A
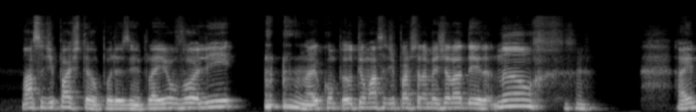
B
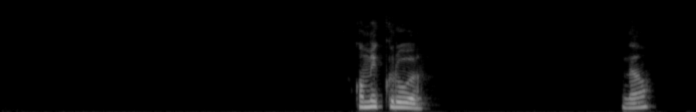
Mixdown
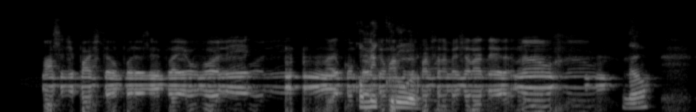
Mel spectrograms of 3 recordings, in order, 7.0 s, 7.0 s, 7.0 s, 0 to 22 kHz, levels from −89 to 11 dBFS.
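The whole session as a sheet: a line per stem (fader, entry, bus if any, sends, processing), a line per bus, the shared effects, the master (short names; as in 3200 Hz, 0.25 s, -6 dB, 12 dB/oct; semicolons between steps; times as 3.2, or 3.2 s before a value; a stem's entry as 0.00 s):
-15.5 dB, 0.20 s, no send, echo send -16 dB, tone controls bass +3 dB, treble -12 dB; ring modulator 1100 Hz
+0.5 dB, 0.00 s, no send, no echo send, Bessel high-pass 500 Hz, order 2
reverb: off
echo: echo 0.446 s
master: dry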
